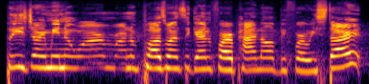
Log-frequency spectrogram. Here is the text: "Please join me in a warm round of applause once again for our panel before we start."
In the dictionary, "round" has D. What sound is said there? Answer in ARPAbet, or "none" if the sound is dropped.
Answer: none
